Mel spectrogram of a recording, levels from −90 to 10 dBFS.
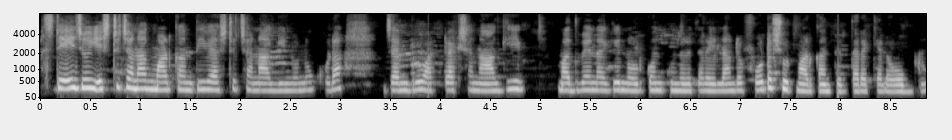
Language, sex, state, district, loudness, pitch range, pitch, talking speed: Kannada, female, Karnataka, Raichur, -16 LUFS, 210-245 Hz, 225 Hz, 90 wpm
